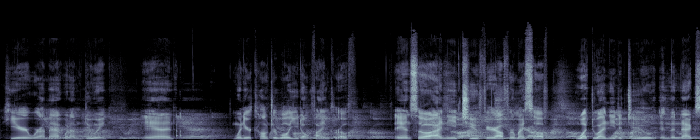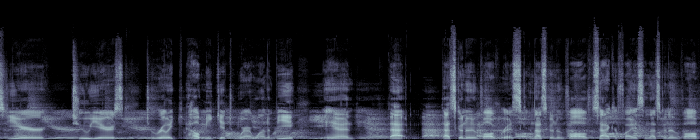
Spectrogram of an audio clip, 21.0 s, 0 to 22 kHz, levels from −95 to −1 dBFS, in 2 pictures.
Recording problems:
echo of what is said; strong; throughout; 480 ms later, 10 dB below the speech
thin; very; fading below 300 Hz

